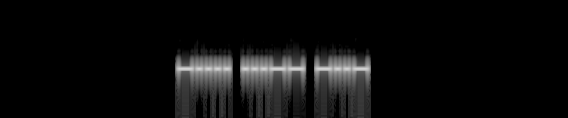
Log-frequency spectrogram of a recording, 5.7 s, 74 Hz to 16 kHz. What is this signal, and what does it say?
Morse code, heard as a keyed tone, about 26 wpm, 700 Hz. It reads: 63X
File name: Speed-Racing - Three Letter-Number Combinations - 22wpm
